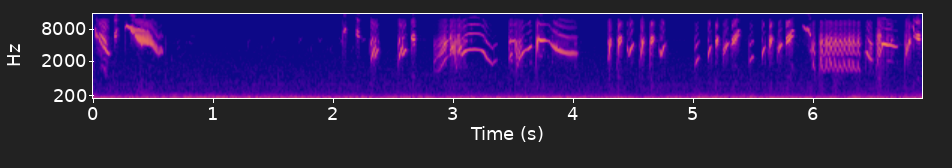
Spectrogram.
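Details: Caged European goldfinches, a tutor male and a young bird that learned his song from a recording, singing together; bright high twittering phrases with clear rising whistled notes and a short buzzy burst, sung in bursts with brief pauses, low hum beneath.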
